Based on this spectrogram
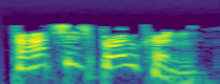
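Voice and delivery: high, innocent-sounding suggestion; helpful. Acted. Keith needling the failing piper, high and helpful. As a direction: suggest it helpfully, pitched well up. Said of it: "said Keith helpfully".

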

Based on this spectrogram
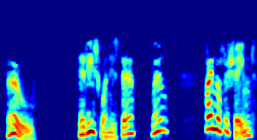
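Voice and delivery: put-on high-pitched old lady voice; Topsy Lavish. A narrator's reading. Dead woman excuses herself to Death, high and pert.

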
